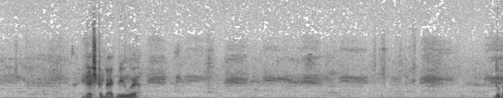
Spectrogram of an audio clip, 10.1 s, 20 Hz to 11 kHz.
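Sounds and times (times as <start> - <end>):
faint caw-like bird calls: 0.0 - 10.0.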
